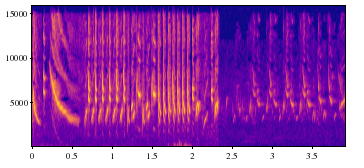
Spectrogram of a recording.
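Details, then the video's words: European goldfinch song from a tutoring recording for goldfinches: a loud burst of quick chattering notes and a harsh buzzy trill lasting about two seconds, followed by softer, spaced twittering notes, with a brief low thump midway. "Chant De Chardonneret Goldfinch Song تعليم الحسون"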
